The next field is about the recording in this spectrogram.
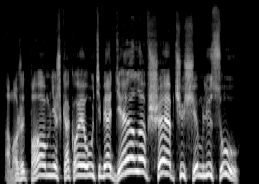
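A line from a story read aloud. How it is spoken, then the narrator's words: Shouting. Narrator (Russian): прокричал викинг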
